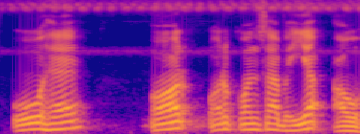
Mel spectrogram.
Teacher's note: इनका उच्चारण स्थान कंठ ओट होता है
